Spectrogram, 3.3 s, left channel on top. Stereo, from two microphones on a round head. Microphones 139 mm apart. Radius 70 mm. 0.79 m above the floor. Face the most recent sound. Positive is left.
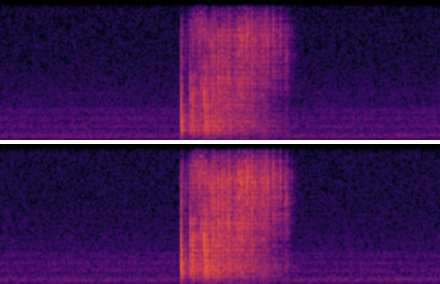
turn(degrees=-20)  # may be behind; listen again after turning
